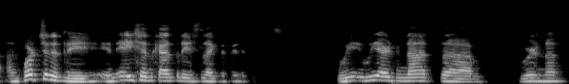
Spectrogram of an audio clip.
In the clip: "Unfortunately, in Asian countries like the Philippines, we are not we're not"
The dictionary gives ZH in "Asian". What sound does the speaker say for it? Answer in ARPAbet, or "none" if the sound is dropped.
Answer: SH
